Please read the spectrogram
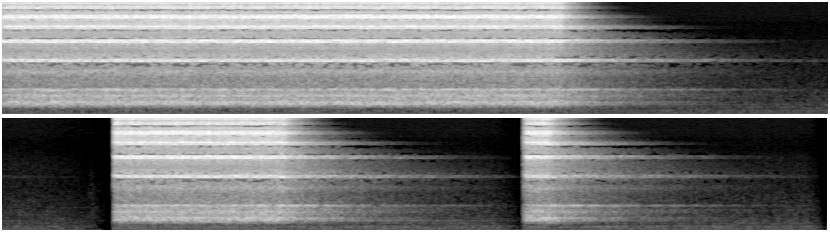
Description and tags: Vintage School Rings
HQ vintage rings. Alarm. Long, mid, short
